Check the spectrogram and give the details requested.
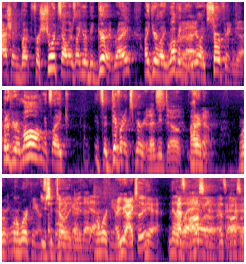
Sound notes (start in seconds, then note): none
